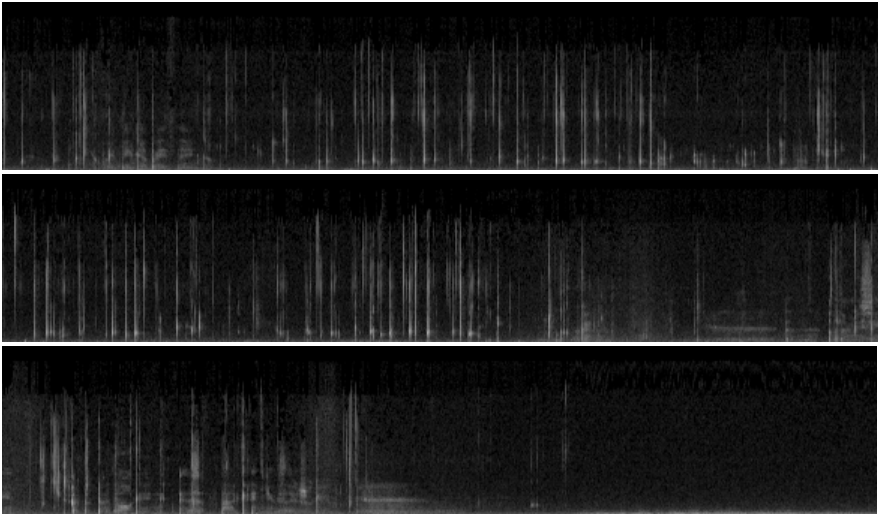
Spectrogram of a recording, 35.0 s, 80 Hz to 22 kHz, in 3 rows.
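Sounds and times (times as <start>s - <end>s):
lip and tongue clicks: 0.0s - 1.3s, 2.4s - 19.6s, 23.8s - 27.3s, 27.9s - 28.2s, 29.6s - 31.0s.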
